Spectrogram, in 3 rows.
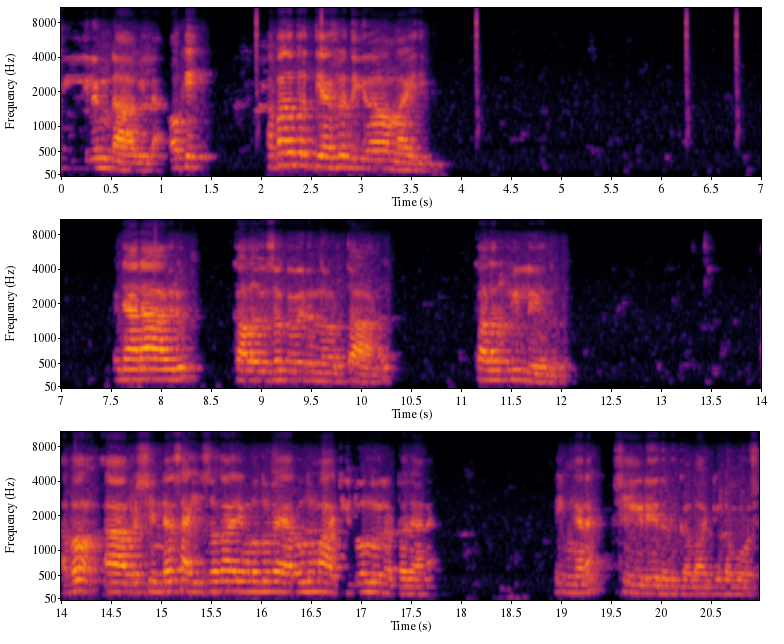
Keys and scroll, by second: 0.2 ctrl+=, 3.3 ctrl+=.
